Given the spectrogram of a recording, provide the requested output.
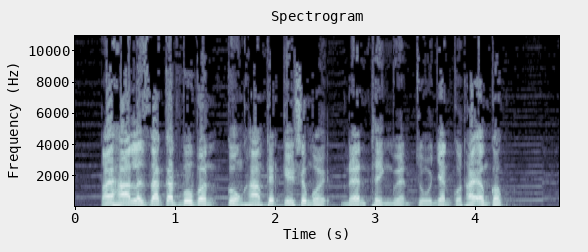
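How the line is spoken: Loud announcement. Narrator (Vietnamese): Vũ Vân lớn tiếng nói

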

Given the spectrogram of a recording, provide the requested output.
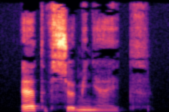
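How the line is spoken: Quiet speech. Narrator (Russian): тихо заговорил он

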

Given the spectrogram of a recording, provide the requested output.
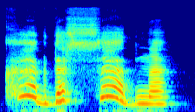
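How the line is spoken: Exclamation. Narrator (Russian): воскликнула мисс Бут

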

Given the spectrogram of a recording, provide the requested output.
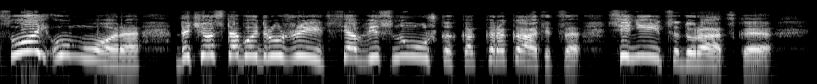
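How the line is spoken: Mocking laughter, loud shouting. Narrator (Russian): Павлик захохотал, как дурак, и заорал на весь класс

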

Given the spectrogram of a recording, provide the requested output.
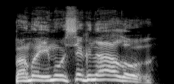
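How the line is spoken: Barked. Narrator (Russian): рявкнул Марвари

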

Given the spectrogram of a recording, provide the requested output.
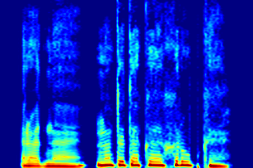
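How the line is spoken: Soft. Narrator (Russian): мягко сказал Алик

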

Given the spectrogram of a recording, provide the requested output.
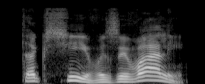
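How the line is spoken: Nasal voice over phone. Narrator (Russian): гнусаво осведомляется трубка

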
